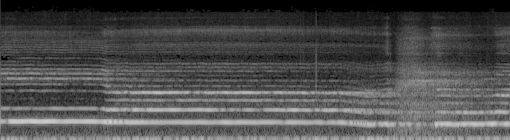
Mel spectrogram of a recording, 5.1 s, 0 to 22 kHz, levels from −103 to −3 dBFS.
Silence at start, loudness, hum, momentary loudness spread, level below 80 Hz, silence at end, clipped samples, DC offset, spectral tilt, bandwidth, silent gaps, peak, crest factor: 0 s; -32 LUFS; none; 7 LU; -48 dBFS; 0 s; under 0.1%; under 0.1%; -4 dB/octave; 15 kHz; none; -20 dBFS; 12 dB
